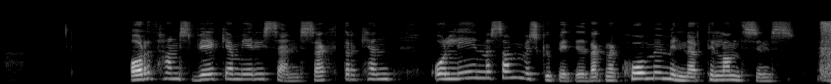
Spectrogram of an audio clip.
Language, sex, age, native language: Icelandic, female, 30-39, Icelandic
